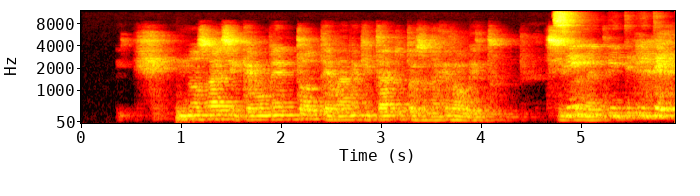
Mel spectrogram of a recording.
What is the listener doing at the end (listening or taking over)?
taking over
